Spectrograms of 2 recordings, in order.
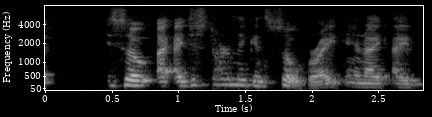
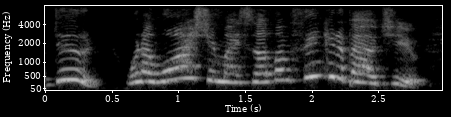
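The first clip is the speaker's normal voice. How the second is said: Keith's punchline; 5 dB louder than usual. Retold or imitated. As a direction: deliver the punchline hammed up.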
